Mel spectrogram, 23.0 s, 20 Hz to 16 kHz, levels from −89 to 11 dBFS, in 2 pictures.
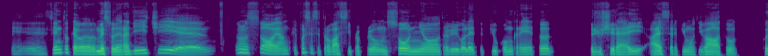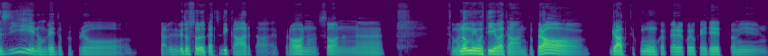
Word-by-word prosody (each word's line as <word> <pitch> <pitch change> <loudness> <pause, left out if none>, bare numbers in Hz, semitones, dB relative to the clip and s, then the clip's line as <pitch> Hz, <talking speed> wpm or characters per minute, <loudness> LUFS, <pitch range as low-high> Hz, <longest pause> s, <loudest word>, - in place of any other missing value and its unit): ehm, 130 -1 -16
sento 175 +7 -2
che, - - -1
uhm, 130 -1 +2
ho - - 0
messo 140 +1 +2
le 120 -1 +2
radici, 160 +6 -2
ehm, 115 +3 -2 0.3
non 190 +1 -3
lo 180 - -2
so, 170 -4 -1
e - - 0
anche 145 +2 -7
forse 195 +1 -8
se 125 - -17
trovassi 125 +2 -3
proprio 120 0 -6
un 120 0 -3
sogno, 125 -2 0
tra 120 +1 -10
virgolette 120 -1 -3
"più 130 - -8
concreto", 125 +3 -5 0.6
riuscirei 115 +1 -3
a 120 - -2
essere 120 -1 -4
più 120 - -8
motivato. 110 -2 -3 0.4
Così 165 - -2
non 115 -2 -5
vedo 115 -1 -4
proprio 115 - -13 0.4
cioè - - -12
v 115 -1 -11
vedo 130 +2 0
solo 130 0 +3
il 120 - +1
pezzo 115 +4 -5
di 150 0 -1
carta, 115 -4 -7
ehm, - - -27
però 125 +2 -1
non 120 -1 -10
lo - - -18
so, 125 -2 -3
non 110 -1 -13 1.0
somma 115 -1 -8
non 140 +4 +11
mi 150 - +11
motiva 135 -2 +7
tanto. 110 -1 -5
Però 125 -6 +6 0.4
grazie 120 -1 +4
comunque 120 -2 -3
per 115 0 -2
quello 115 0 -3
che 115 - -9
hai 115 - -4
detto, 115 -2 -2
mi 110 0 -11
120 Hz, 160 wpm, -24 LUFS, 115-130 Hz, 1.0 s, non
